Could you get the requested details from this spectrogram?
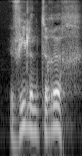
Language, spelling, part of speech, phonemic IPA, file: Dutch, vielen terug, verb, /ˈvilə(n) t(ə)ˈrʏx/, Nl-vielen terug.ogg
- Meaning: inflection of terugvallen: 1. plural past indicative 2. plural past subjunctive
